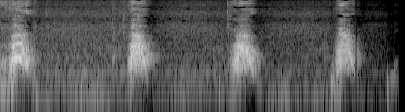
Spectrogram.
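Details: Belgian Malinois barking on command during morning obedience and trick training before feeding; four loud, clipped barks, spaced about a second apart, each a short burst with quiet gaps between.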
